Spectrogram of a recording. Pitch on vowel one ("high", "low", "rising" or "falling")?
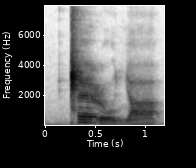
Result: high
